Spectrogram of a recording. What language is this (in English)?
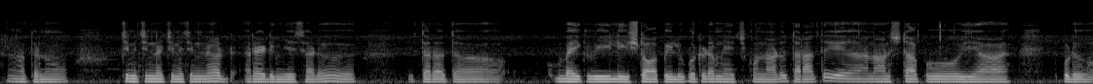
Telugu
